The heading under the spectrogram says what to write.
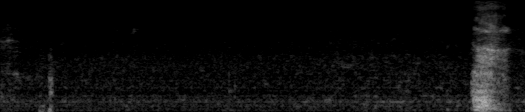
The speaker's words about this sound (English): Sorry, trying to clear that frog from my throat.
